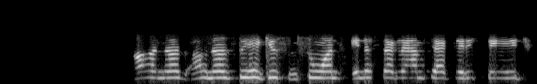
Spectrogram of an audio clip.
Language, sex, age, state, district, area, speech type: Kashmiri, female, 30-45, Jammu and Kashmir, Srinagar, urban, conversation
